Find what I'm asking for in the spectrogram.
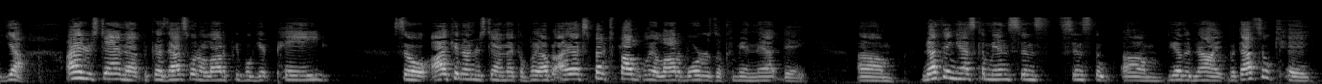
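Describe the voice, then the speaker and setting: A woman's voice: mid-range voice, fairly quick. A middle-aged woman chatting casually on a livestream, reading out and answering viewer comments as she goes. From Oregon. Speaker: livestream host and kitchen products seller.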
